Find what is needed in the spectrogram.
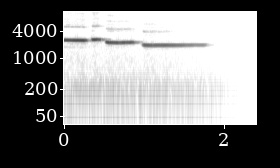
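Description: A short whistled intro jingle: a few clear notes stepping up and back down, ending on a long held lower note that cuts off abruptly.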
